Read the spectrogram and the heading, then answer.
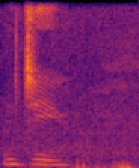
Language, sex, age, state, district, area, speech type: Urdu, female, 18-30, Bihar, Gaya, urban, spontaneous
